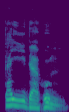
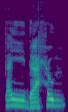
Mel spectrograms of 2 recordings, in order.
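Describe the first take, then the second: First: Kaidahum slowly, with the throaty ha from deep in the throat; correct pronunciation. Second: Kaidahum with a light plain h instead of a throaty ha; wrong pronunciation. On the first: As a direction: say kaidahum right, breathy ha from the throat. (kaidahum dibaca benar, ha dari tenggorokan) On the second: (kaidahum dibaca salah, dengan ha ringan) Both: Shown as a demonstration.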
